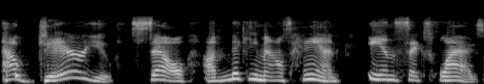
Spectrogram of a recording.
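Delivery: put-on spitting-mad man voice. Retelling the head of marketing's confrontation: imitating a spitting mad man. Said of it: "he's spitting mad".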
